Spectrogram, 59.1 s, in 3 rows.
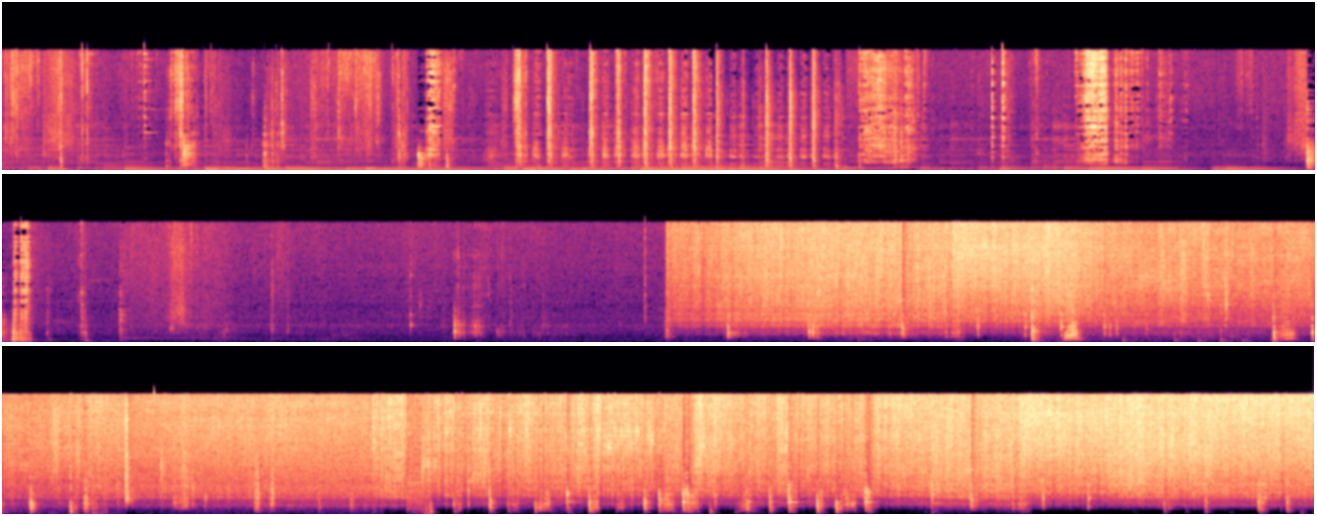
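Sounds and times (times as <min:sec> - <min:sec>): wooden spoon scraping a pan: 0:07.3 - 0:10.9, 0:11.8 - 0:13.8, 0:16.2 - 0:17.1, 0:35.1 - 0:36.6, 0:37.3 - 0:39.8, 0:41.8 - 0:42.4, 0:45.4 - 0:52.5
garlic sizzling in hot oil: 0:11.8 - 0:13.8, 0:16.2 - 0:17.1, 0:29.6 - 0:59.0.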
